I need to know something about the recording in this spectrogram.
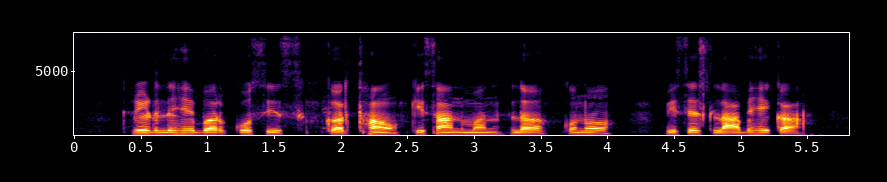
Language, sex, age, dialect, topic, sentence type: Chhattisgarhi, male, 25-30, Northern/Bhandar, agriculture, statement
